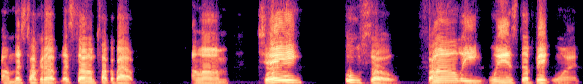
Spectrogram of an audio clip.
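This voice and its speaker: A man with a Jamaican and Haitian accent chats to his viewers in an unhurried, halting way, full of ums and restarts. His voice is very bright and forward. The recording is dry, with no room sound. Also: fairly high pitch, animated, no room sound, poor audio. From Jamaican and Haitian background. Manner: hesitant, many fillers and restarts, talks to viewers. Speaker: wrestling review show host. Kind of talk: casual streamed commentary.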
